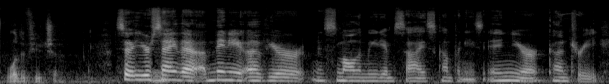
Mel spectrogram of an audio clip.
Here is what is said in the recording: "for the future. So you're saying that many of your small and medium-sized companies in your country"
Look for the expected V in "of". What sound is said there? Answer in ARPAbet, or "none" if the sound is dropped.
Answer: V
